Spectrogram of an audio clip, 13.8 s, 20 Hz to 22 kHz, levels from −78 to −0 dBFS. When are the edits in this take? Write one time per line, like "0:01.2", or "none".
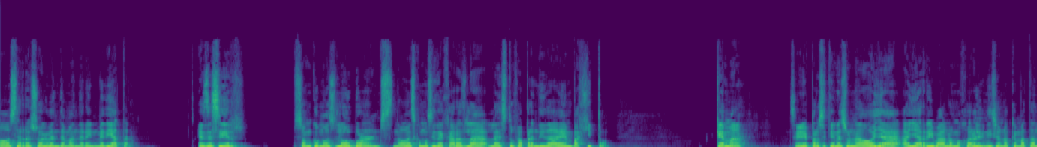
none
